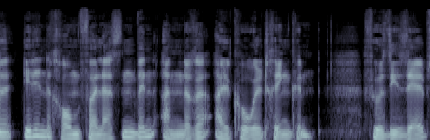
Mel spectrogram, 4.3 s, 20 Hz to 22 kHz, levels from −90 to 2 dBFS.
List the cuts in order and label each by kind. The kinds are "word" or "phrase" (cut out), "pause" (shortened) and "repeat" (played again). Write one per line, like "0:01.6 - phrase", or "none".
none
